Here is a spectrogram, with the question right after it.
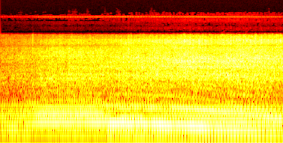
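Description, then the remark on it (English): A motorbike engine rumbles steadily at idle, its low throbbing hum growing slightly louder as it pulls up, with no voices over it. “Ooh, hang on, here's my ride.”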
